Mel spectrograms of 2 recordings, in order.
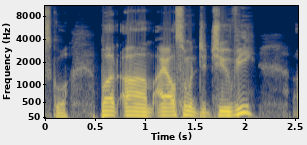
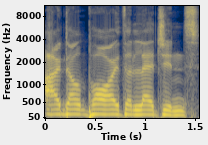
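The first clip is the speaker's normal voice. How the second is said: horrible put-on female British accent; 4 semitones higher than usual. Describing the woman in Underworld, the speaker quotes her in a bad female British accent. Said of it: "That's a horrible female British".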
